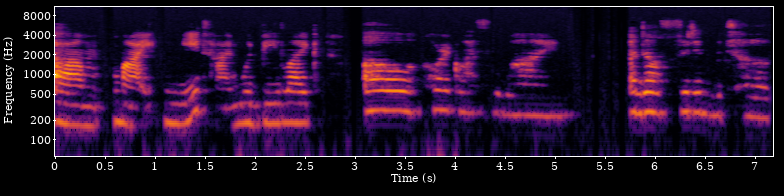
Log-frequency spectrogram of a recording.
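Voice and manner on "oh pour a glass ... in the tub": mock-sexy, sultry, luxurious put-on voice, pitched up. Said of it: "This is my sexy voice".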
